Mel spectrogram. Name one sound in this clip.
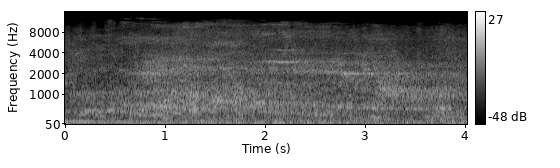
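Spirits wail eerily.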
